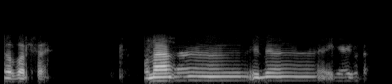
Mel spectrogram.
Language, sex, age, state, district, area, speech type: Santali, male, 45-60, Odisha, Mayurbhanj, rural, conversation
